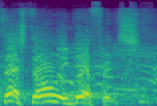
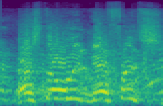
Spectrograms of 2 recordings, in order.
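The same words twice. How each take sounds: First: Said in the usual way. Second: Higher, rising stress on only; punchline emphasis. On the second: Real, not acted. To the audience, playful higher punchline. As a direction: punch the joke home.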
